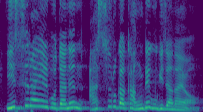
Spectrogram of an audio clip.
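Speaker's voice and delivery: ordinary talk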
